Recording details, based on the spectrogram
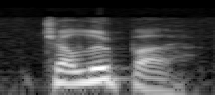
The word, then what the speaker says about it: Chalupa: He worked uh, with the DNC operative, Alexandra uh, Chupala. They, this morning, a little while ago, about an hour ago, they moved that Alexandra uh, Chalupa, that's the way you pronounce it, Chalupa, uh, that her name be removed, redacted, because they didn't want anybody to know who she was.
